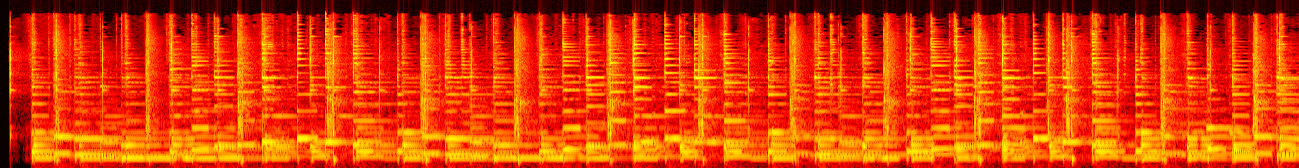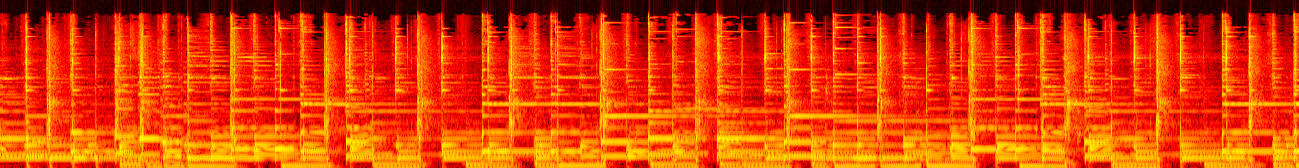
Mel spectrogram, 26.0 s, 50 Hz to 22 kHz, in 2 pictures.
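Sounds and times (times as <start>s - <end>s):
light plucked string tune: 0.1s - 25.9s.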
